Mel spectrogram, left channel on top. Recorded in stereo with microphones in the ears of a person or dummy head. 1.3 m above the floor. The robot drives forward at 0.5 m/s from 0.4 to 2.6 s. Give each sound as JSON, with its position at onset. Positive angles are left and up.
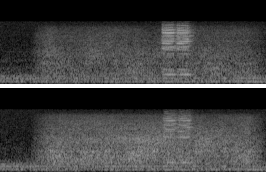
{"t": 1.6, "sound": "a buzzer", "side_deg": 65, "distance_m": 3.0}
